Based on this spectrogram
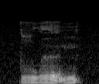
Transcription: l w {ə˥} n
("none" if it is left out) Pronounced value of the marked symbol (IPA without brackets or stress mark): ə̰˨˩˦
